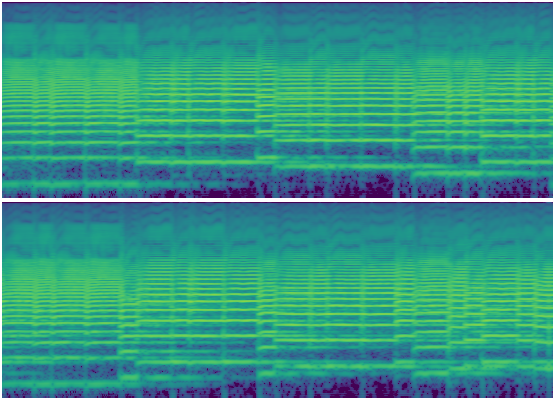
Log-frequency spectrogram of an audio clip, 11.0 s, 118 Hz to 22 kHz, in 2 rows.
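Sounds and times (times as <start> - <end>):
trumpet melody: 0.0 - 11.0.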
